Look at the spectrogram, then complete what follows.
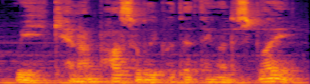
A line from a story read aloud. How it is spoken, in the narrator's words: he whispered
